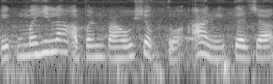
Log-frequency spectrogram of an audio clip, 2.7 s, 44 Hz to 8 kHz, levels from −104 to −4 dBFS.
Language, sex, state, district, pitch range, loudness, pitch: Marathi, female, Maharashtra, Aurangabad, 225-265 Hz, -22 LUFS, 235 Hz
